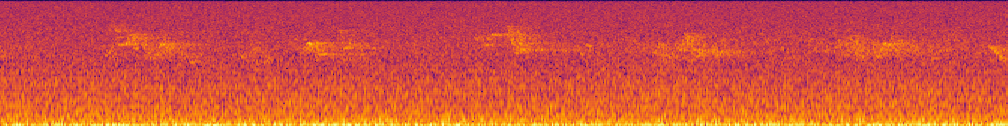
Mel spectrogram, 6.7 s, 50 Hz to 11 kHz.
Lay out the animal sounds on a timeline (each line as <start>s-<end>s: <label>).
0.0s-6.7s: Red-eyed Vireo (Vireo olivaceus)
